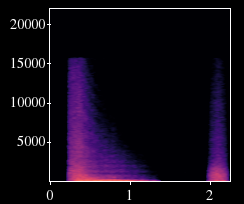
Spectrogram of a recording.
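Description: A whooshing intro sound effect with a low boom for a logo reveal: it starts sharply and dies away over about a second, its high end fading first. A second short burst begins right at the end.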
